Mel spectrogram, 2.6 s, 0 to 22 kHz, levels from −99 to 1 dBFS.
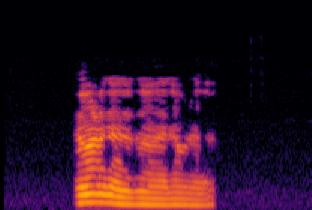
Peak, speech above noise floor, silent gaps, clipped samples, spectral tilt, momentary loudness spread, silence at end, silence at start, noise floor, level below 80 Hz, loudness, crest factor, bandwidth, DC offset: -6 dBFS; 51 dB; none; under 0.1%; -10 dB/octave; 14 LU; 0.8 s; 0.6 s; -74 dBFS; -62 dBFS; -23 LUFS; 20 dB; 5.4 kHz; under 0.1%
